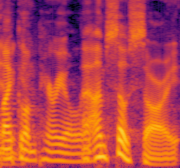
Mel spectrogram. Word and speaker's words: Michael Imperioli: Michael Imperioli.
